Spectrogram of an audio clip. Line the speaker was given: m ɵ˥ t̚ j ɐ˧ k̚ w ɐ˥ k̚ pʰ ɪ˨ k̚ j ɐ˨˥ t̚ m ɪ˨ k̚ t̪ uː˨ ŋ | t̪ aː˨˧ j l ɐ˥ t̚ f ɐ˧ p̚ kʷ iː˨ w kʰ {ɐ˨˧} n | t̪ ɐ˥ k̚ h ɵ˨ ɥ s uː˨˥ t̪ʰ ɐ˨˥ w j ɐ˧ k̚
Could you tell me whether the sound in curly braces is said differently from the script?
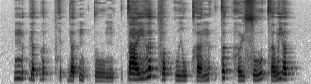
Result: no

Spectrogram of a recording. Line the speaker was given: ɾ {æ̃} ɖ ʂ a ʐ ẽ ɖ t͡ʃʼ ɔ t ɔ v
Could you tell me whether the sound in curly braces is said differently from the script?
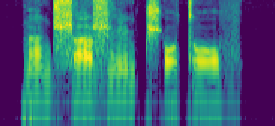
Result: yes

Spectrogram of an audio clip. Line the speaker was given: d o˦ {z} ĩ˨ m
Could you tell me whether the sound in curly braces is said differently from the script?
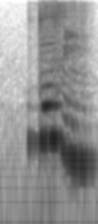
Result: no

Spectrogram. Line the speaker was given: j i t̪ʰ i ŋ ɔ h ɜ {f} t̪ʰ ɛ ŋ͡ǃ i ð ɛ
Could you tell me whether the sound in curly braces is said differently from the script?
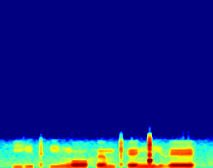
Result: yes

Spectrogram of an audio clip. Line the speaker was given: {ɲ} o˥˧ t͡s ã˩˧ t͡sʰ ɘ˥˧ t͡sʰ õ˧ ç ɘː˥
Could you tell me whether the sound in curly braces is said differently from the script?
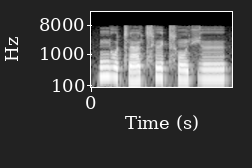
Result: no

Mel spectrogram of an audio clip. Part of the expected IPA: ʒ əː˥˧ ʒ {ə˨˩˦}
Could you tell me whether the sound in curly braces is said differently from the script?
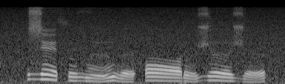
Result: no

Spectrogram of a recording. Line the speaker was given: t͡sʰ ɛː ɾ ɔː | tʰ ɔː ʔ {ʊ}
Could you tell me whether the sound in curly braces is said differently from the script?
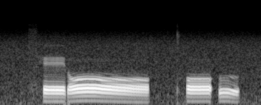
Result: no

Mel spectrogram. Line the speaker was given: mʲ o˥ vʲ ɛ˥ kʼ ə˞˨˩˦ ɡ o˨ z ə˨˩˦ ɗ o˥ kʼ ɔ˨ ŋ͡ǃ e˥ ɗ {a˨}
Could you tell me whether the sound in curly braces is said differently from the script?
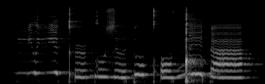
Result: no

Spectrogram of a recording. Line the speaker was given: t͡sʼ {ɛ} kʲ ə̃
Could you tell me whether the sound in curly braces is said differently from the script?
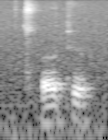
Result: yes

